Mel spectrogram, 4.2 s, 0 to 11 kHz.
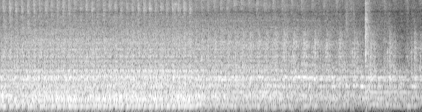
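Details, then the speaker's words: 2000 Yamaha G16 gas golf cart running after sitting 4 years, weak battery just under 12 V: starter churns unevenly about three beats a second, slowing and fading; hesitant cranking because the battery isn't big enough. "hear how it hesitates when it cranks over? That's because the battery's not big enough."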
